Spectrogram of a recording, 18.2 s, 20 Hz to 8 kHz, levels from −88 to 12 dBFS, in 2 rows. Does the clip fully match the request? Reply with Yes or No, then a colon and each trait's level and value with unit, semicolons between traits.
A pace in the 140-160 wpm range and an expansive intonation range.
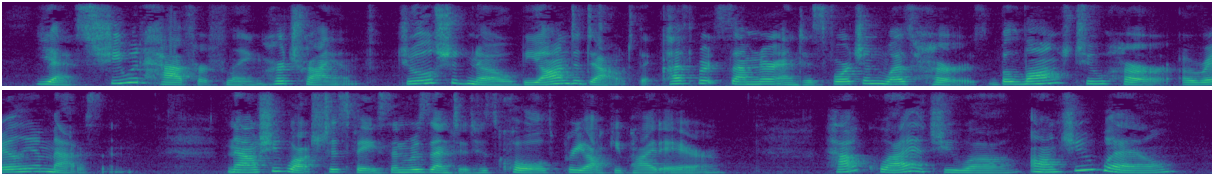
Yes: average, 145 wpm; wide, 5.9 semitones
